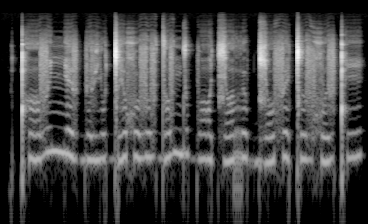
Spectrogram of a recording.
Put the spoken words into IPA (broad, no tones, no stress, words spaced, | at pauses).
ǃʰɤvi ɲevbevju ɡ͡ǀeχʷɯvɯv dɤvndu bɔ t͡ɕɤrɯb d͡ʑofeǀɯv χʷivǃʰi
